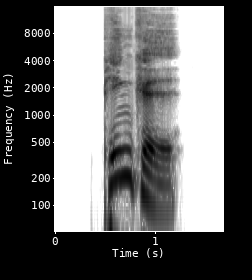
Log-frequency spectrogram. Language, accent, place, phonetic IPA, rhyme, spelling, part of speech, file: German, Germany, Berlin, [ˈpɪŋkl̩], -ɪŋkl̩, pinkel, verb, De-pinkel.ogg
- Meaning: inflection of pinkeln: 1. first-person singular present 2. singular imperative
